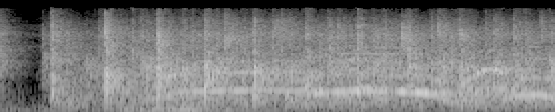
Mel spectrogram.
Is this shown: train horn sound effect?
no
